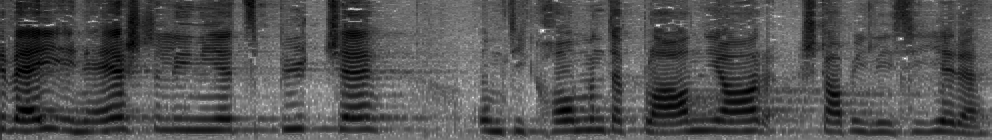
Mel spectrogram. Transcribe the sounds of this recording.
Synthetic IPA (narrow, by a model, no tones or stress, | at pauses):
ɾʋɛɪɪneːɾʃtəɾliːniət͡sb̥yt͡ʃe | ʔʊmd̥̪ikʰɔmːənd̪əplɑːnjɑːɾʃtɑbilisiːəɾə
